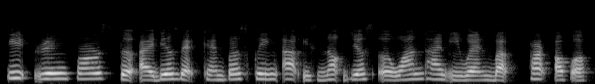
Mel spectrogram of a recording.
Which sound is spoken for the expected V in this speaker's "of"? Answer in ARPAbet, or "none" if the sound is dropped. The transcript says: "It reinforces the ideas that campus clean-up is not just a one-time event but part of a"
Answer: F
